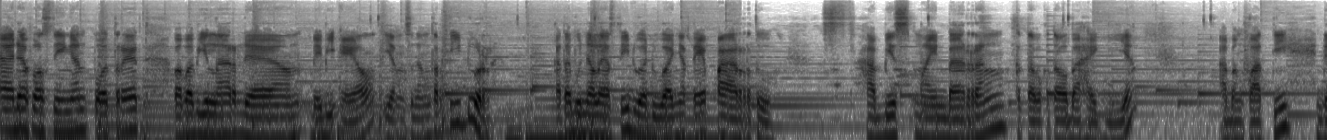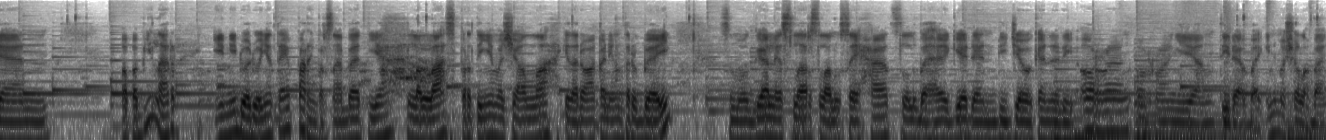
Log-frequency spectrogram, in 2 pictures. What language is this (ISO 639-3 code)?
ind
